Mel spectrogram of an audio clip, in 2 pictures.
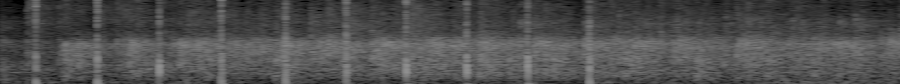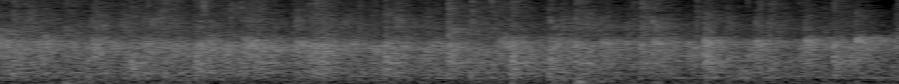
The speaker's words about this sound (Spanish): Dale un fuerte aplauso al Eterno.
